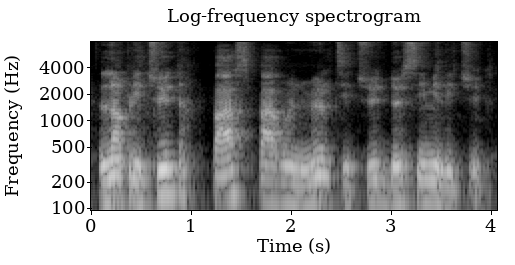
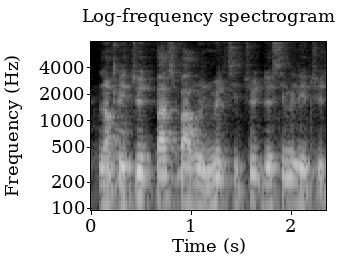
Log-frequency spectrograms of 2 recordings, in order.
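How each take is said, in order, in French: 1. La phrase est dite lentement et avec soin. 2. La phrase est dite rapidement et vite. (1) "je répète ça lentement" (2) "je vais vite"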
